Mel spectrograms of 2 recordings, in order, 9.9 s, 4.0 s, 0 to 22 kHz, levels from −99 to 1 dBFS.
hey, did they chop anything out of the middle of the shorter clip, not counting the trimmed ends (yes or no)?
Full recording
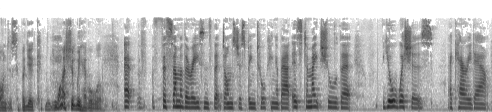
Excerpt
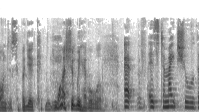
yes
